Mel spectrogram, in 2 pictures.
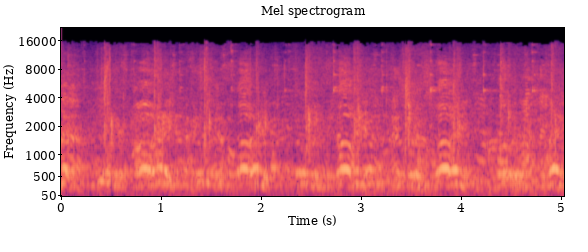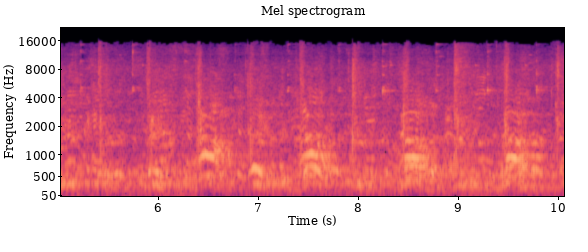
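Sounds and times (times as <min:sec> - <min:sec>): men chanting in rhythm: 0:00.0 - 0:10.0.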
